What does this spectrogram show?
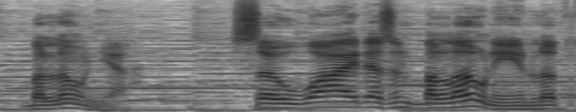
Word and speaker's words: Bologna: That's right, hide your shame, bologna.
